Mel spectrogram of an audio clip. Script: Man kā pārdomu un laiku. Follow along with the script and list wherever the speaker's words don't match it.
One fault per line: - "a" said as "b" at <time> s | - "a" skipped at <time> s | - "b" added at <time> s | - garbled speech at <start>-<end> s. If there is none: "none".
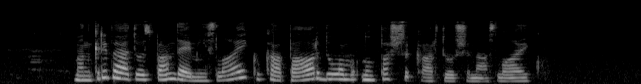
- "gribētos pandēmijas laiku" added at 1.0 s
- "pašsakārtošanās" added at 3.9 s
